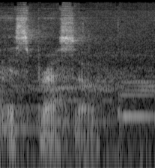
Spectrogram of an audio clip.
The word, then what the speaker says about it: espresso: as my coffee I am pupset espresso sorry espresso not espresso I always pronounce the X old habits die also the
